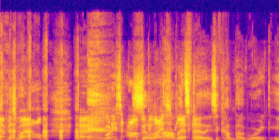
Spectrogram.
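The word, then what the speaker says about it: arbejdsglæde: Arbeitsglæde.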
